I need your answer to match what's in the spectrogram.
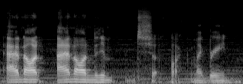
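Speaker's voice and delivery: usual speaking voice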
